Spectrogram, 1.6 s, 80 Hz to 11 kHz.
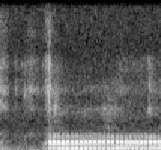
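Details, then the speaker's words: Old inducer/exhaust vent motor removed from a Lennox furnace (12W47): after a brief quiet start, a rough buzzing hum with a fast purring flutter holds steady; abnormal noise, motor being replaced. "you can hear that strange noise that it was making"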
